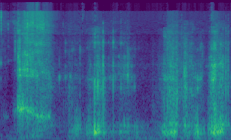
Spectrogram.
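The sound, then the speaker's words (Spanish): Crunchy chewing of a fried churro topped with chocolate, several crisp bites and munches in irregular bursts, loud with no talking. “El sonido de la, El sonido del churro ahí masticando.”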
